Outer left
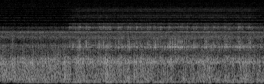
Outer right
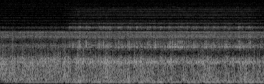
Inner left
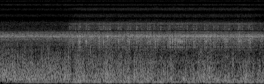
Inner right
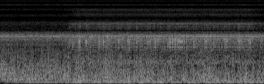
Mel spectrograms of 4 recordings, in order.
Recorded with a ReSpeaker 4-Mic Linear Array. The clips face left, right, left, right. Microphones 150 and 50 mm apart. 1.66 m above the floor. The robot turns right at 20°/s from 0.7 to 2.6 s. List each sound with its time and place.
Only background noise.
